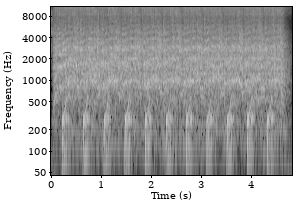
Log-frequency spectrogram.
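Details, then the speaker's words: 1980s Kawasaki Mule 450cc twin, seized and rusted, after top-end rebuild: strong, even cranking about four beats a second; compression rose to 150 from 90 on this cylinder, suggesting the rings had not been seating properly. "that one went up to 150 so yeah the rings are not seating properly at all"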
